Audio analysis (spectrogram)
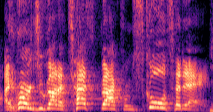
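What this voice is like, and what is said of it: Screaming, shouting voice. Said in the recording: “why you're screaming”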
